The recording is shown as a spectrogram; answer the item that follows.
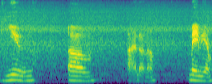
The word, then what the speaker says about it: Youn: isn't similar to Anthony Young's it's not young it's like Yoon um maybe I'm pronouncing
